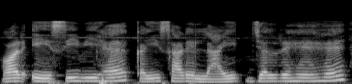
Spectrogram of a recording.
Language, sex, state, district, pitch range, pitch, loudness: Hindi, male, Jharkhand, Ranchi, 140-155 Hz, 150 Hz, -20 LUFS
